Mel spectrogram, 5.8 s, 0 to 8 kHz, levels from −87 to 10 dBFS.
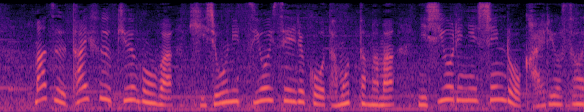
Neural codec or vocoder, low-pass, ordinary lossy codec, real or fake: none; 7.2 kHz; none; real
